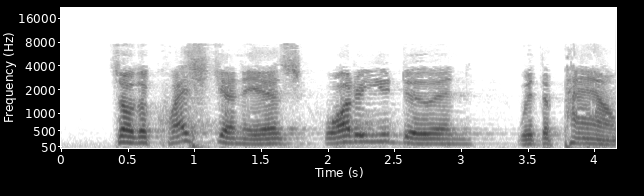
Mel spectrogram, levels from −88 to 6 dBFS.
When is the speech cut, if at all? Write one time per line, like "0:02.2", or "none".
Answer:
none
